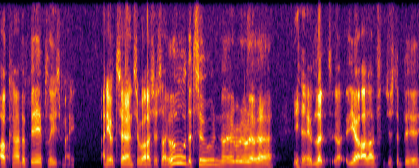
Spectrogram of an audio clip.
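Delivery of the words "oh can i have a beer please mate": put-on toned-down, softened accent, faster. Retelling how a friend orders a beer, the speaker imitates: dampened-down accent. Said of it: "trying to dampen the accent down".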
